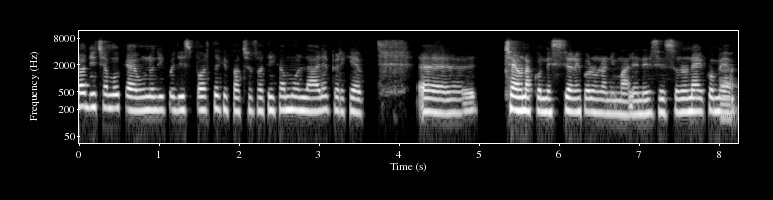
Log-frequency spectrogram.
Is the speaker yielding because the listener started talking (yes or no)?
no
